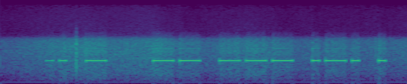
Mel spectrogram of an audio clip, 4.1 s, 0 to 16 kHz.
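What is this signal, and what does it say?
Morse code, heard as a keyed tone, about 18 wpm, 1000 Hz. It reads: ET MORE
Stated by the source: Morse from KPH's Night of Nights XX maritime radiotelegraphy event, received in Chiapas, Mexico about 3,800 km away on a Kenwood R-600 with a grounded 10 m long-wire antenna.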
